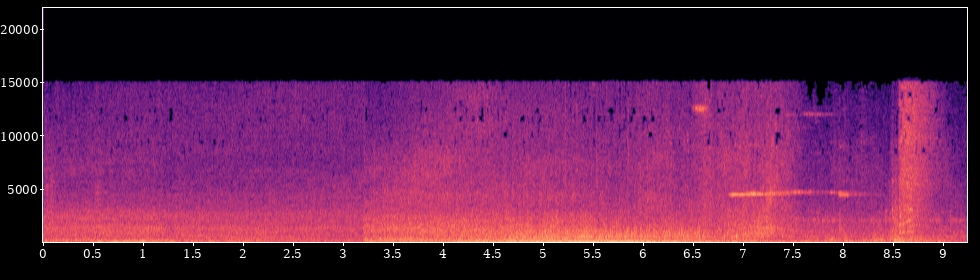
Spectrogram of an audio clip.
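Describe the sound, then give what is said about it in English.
Lorry engine slowing as it approaches traffic cones at a road checkpoint: a low, continuous rumble that swells midway and then eases, with faint creaks and a thin high squeal near the end. “The lorry slows as it approaches cones in the road.”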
